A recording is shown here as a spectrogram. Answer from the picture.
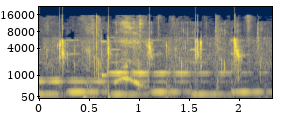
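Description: Background music with a bouncing two-note bassline, over close-miked wet slurping and chewing clicks as a spicy gluten strip (latiao) is sucked in and eaten. A short rising-and-falling tone sounds just before a second in.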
